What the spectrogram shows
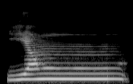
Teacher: Bu for dhamma, circle your lips. Yanqalibu, ain from your throat, the sound is short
